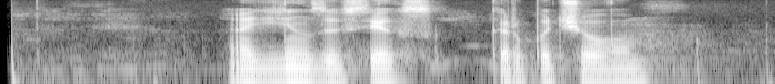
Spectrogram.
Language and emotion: Russian, neutral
